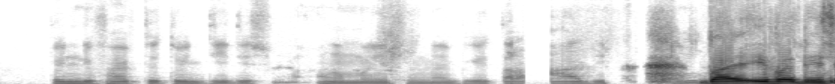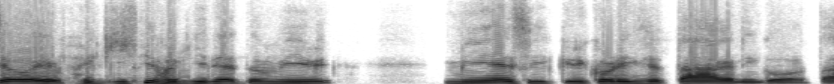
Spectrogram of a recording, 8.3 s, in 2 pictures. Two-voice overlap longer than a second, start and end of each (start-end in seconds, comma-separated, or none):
3.5-5.5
